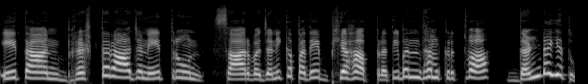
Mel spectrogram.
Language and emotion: Sanskrit, angry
